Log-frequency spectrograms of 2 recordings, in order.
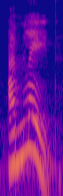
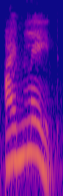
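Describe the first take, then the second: Both takes have the same delivery.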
